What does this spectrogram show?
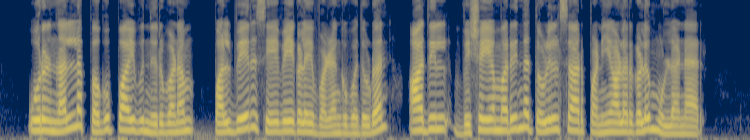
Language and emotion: Tamil, neutral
